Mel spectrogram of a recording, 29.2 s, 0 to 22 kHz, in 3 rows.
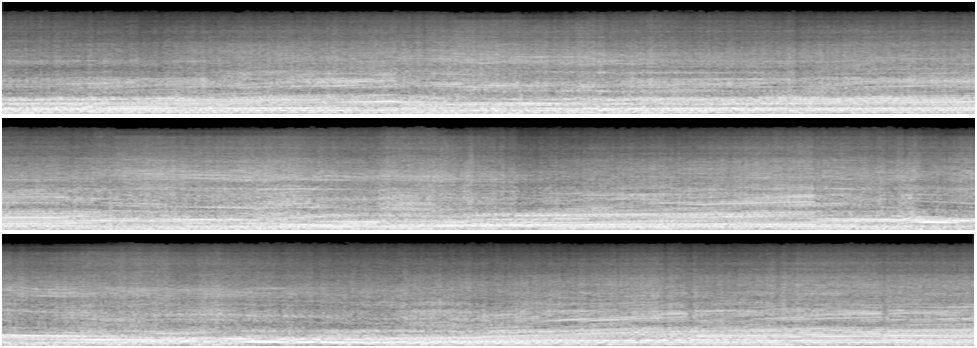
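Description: Suzuki SV650's 645 cc V-twin engine, recorded onboard at race pace: the revs climb through the gears, drop twice, then rise again.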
